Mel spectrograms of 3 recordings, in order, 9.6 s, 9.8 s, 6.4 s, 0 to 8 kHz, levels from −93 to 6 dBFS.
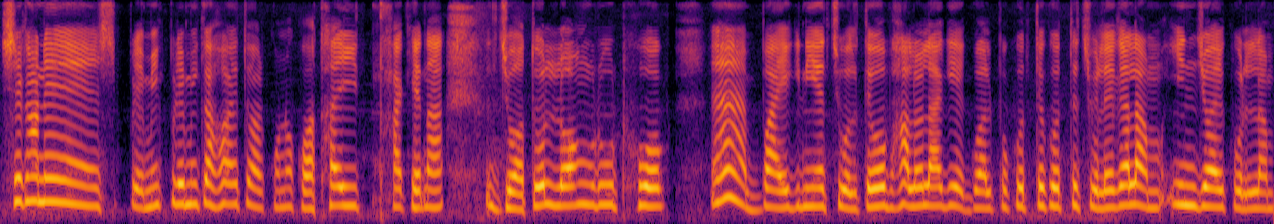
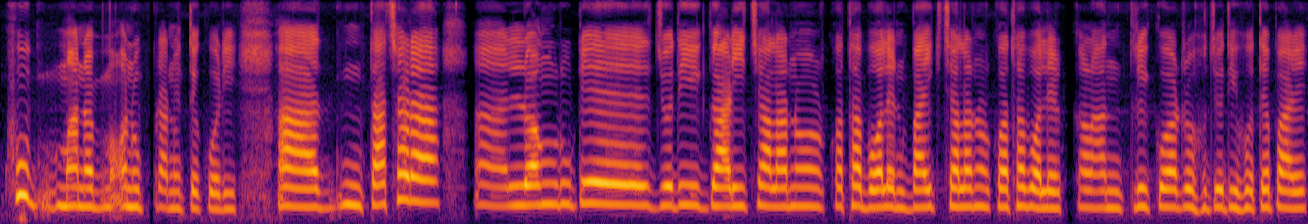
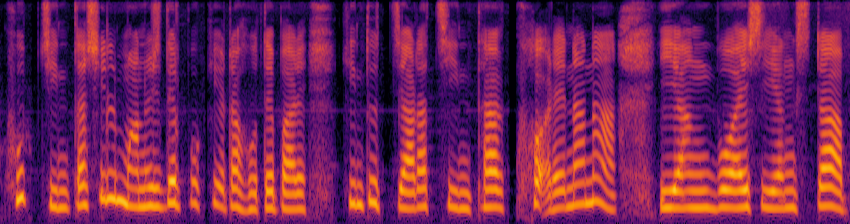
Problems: none marked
